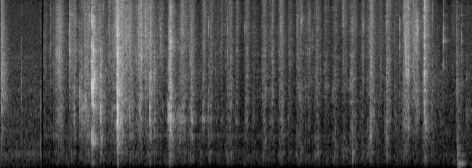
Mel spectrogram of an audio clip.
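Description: Pizza cutter wheel rolling through a baked pizza's crust on parchment paper: a long run of irregular crackling, crunching clicks.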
